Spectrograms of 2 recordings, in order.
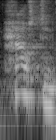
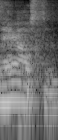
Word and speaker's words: Houston: years ago in the 90s and that is hon County make sure you know that it looks like Houston they pronounced hon so just want so you know uh let's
